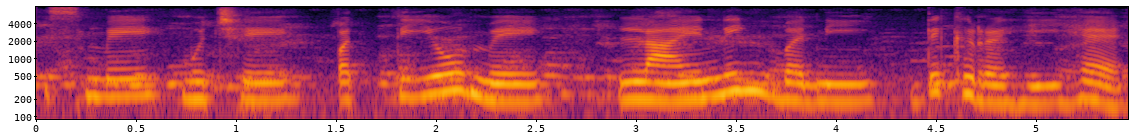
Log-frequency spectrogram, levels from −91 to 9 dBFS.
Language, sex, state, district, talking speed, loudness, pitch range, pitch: Hindi, female, Madhya Pradesh, Katni, 100 wpm, -16 LUFS, 180-225 Hz, 195 Hz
